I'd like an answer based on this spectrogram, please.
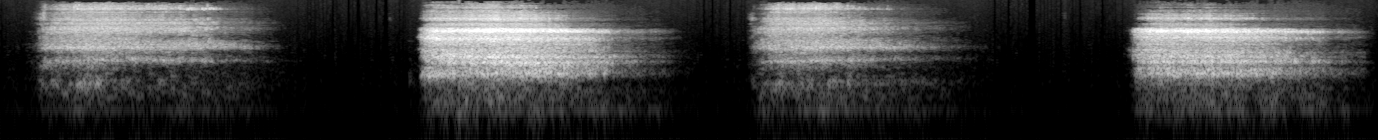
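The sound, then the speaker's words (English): Deep, slow breathing during a yoga stretch: four long, breathy, hissing breaths, each lasting about a second and a half to two seconds, separated by short silences and heard alone without talk. “Let's take two breaths here.”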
